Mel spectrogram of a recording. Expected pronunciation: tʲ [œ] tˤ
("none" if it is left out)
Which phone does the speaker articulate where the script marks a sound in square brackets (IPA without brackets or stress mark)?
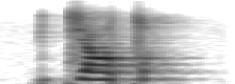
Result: œ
